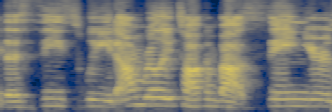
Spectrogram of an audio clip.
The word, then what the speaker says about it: C-suite: Am I saying it right? The C-spot? C-suite? C-suite.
